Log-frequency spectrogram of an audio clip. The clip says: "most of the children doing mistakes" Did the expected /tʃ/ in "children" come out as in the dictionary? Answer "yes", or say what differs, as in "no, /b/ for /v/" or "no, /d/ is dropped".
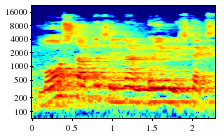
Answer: no, /s/ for /tʃ/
